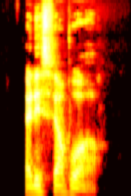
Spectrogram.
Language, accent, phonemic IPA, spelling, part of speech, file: French, France, /a.le s(ə) fɛʁ vwaʁ/, aller se faire voir, verb, LL-Q150 (fra)-aller se faire voir.wav
- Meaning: to get lost, go to hell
